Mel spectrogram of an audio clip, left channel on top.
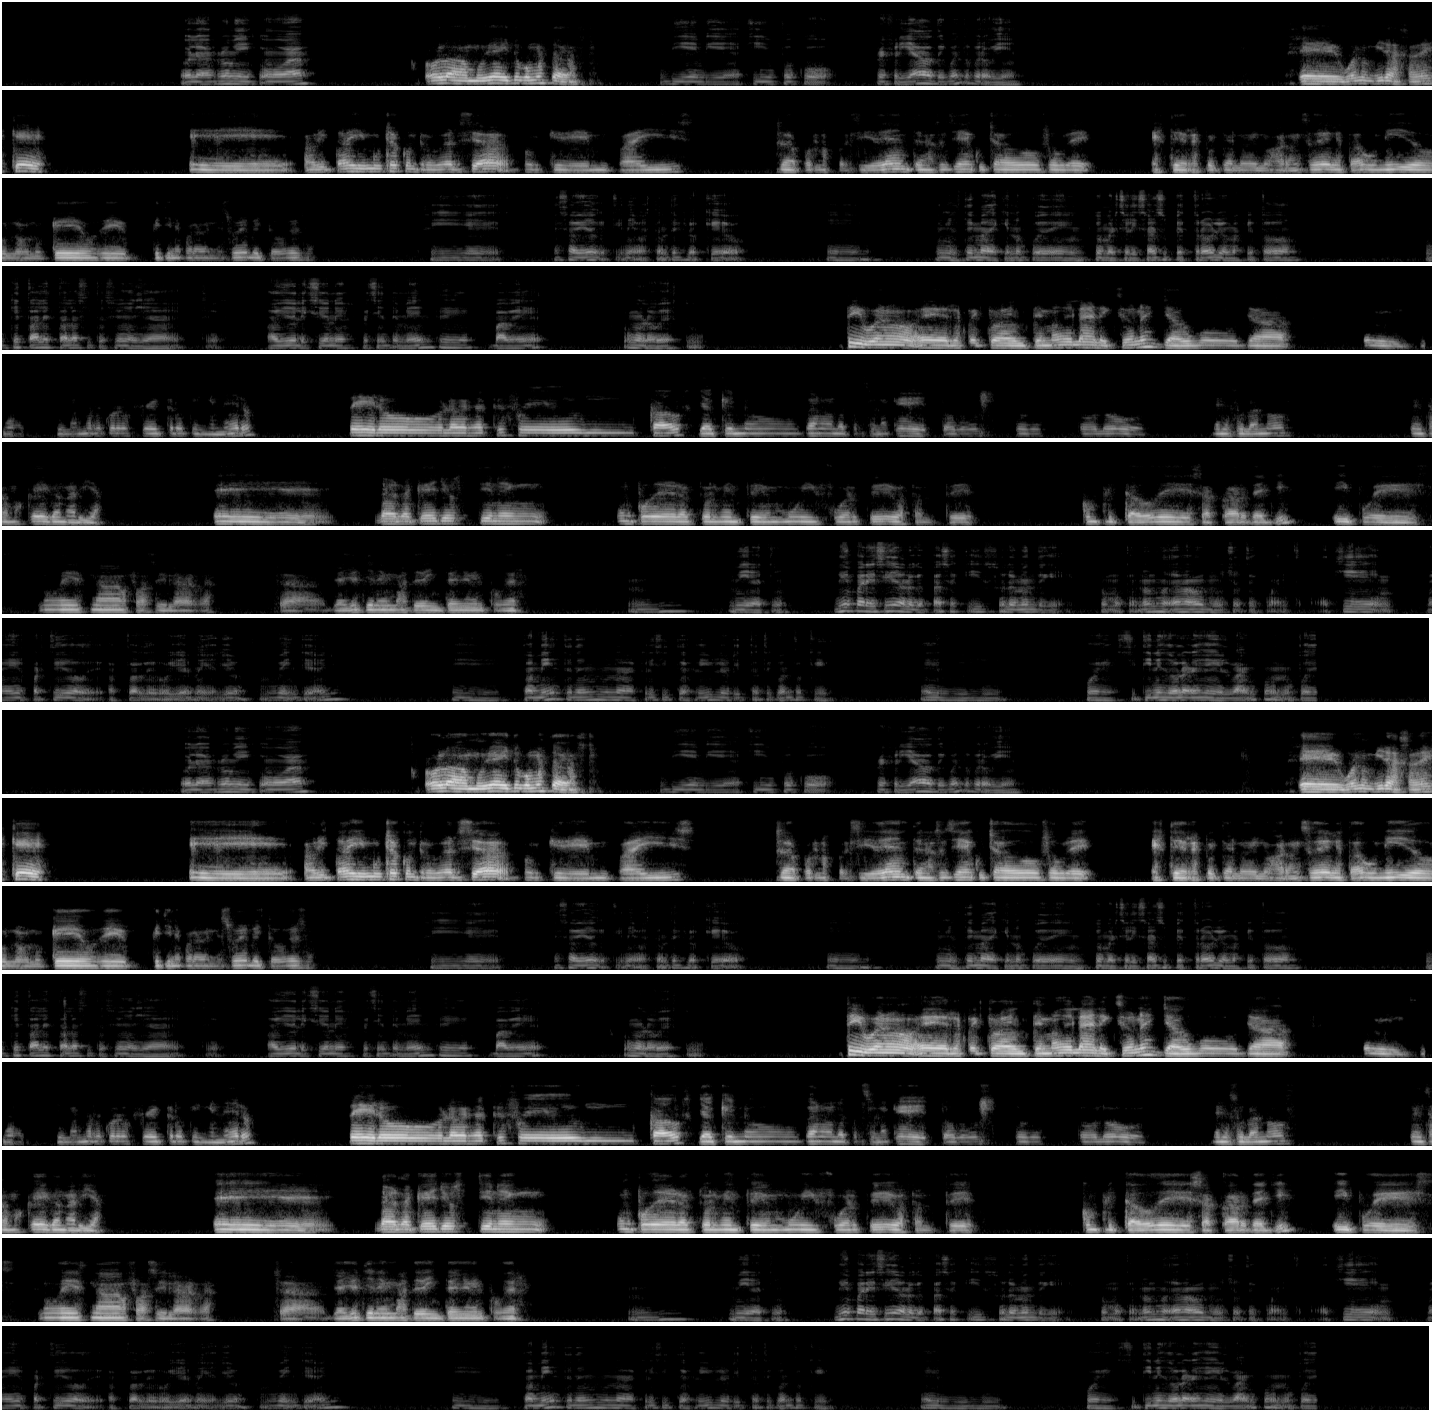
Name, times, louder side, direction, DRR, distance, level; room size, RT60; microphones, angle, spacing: voice 1, 1.8-3.1 6.6-8.3 8.7-10.2 12.8-13.0 32.8-33.6 34.1-36.0 36.8-37.4 37.9-41.6 42.8-45.1 45.6-48.3 49.1-50.0 92.1-92.7 93.1-93.7 94.1-96.5 96.8-98.7 99.0-99.8 100.0-103.6 104.6-108.4 109.3-110.2 110.9-113.3, left 1 dB, 20° left, 6.6 m, -39 dB
voice 2, 4.2-5.8 13.0-14.7 16.2-21.2 22.0-25.2 25.8-31.7 51.4-55.8 56.5-57.0 57.2-57.3 57.8-59.7 60.7-67.1 67.3-67.6 68.0-68.6 69.3-70.0 71.3-72.5 73.6-74.8 75.3-77.0 77.7-81.2 82.3-84.4 84.8-85.7 86.2-87.9 88.6-91.0, right 5 dB, 80° right, 0.4 m, -21 dB
head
